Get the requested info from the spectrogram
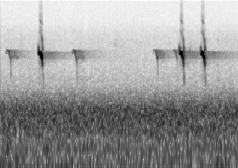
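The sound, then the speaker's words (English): A wild bird calls from up in a big pine tree above a net, in short, sharp, high-pitched notes: one at the start, then a quick pair near the end, over a steady low background hum, with faint thin tones trailing between calls. “So recording, this is the vocalizations of a wild bird that's here up in the big pine tree above the net.”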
